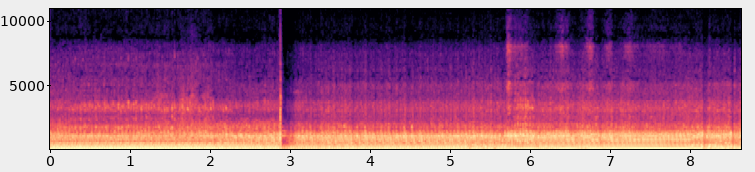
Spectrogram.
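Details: Oliver 70 tractor after carburetor rebuild, running with a little choke: steady even engine beat, revs shift and settle cleanly with no misses or knocks; runs well.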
